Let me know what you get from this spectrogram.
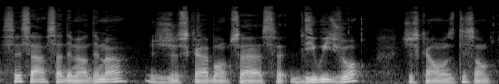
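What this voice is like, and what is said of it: Light Spanish-English accented French. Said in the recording (French): “Vous avez un petit accent très agréable, très sympathique ... Mélange espagnol à anglais”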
